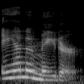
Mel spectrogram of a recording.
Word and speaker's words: animator: a photographer i'm an animator make sure that the t changes to a d in american english animator i'm an animator i'm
